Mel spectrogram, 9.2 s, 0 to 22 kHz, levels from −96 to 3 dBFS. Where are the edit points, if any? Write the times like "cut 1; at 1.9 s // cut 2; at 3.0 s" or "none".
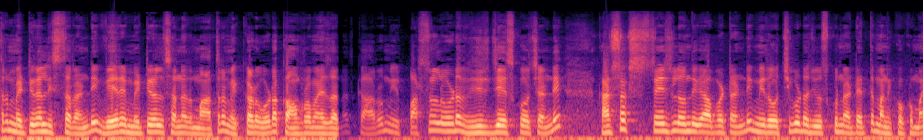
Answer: none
